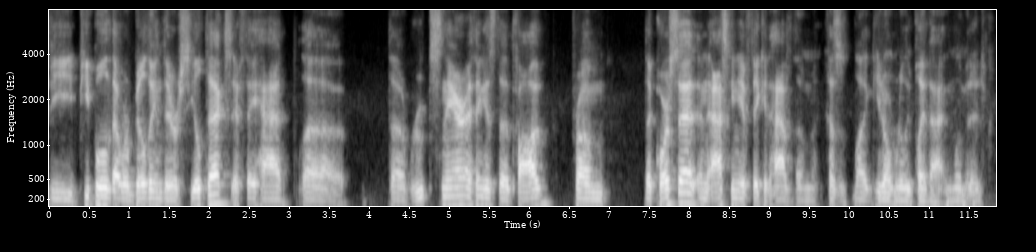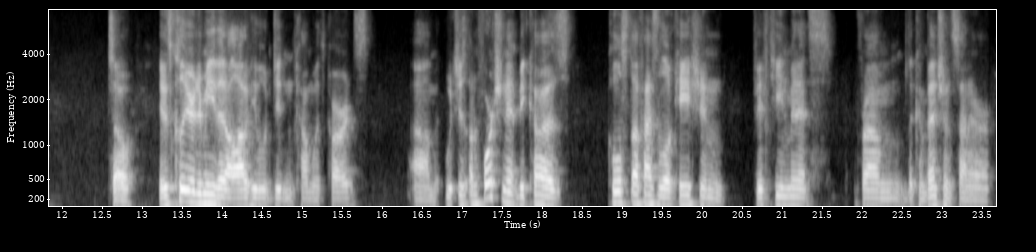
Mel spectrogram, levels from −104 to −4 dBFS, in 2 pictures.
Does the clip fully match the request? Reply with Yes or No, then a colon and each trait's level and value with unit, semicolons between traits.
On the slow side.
No: average, 175 wpm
